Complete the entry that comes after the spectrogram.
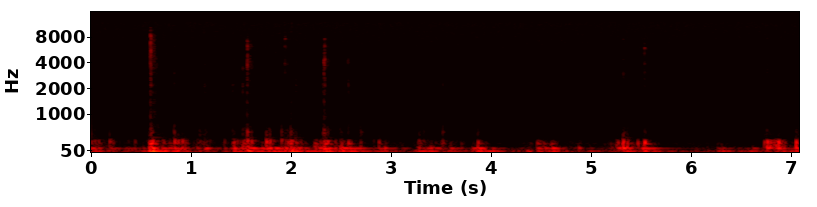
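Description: Long glitter nails of both hands scratch the hollow steel mesh grille of a Blue Yeti microphone. The result is a dense, low rumbling scrape with a thumping, throbbing quality. Occasional sharp, bright ticks cut through as the nails catch the mesh.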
